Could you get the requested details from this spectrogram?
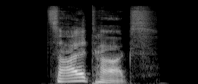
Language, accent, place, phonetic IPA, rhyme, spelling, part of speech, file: German, Germany, Berlin, [ˈt͡saːlˌtaːks], -aːltaːks, Zahltags, noun, De-Zahltags.ogg
- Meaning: genitive singular of Zahltag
